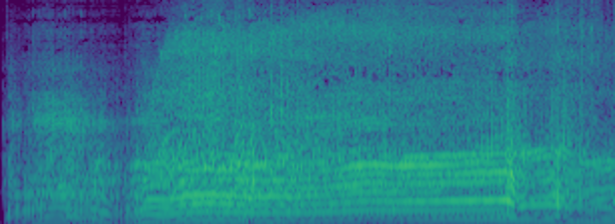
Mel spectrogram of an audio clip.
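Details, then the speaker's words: RedMax two-stroke weed eater that sat for years, run on spray-bottle mixed gas with bad carburetor: high-revving buzz that drops sharply on throttle release with a clunk, a knock on let-off that doesn't sound good. "Okay, throttle works, Hear that knock when I let off? That don't sound too good."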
